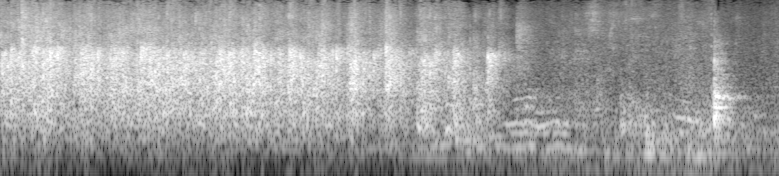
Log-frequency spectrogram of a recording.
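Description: Audience applause at an academic book presentation, a dense loud burst of many hands clapping that thins out toward the end as a few last claps and stray noises linger.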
